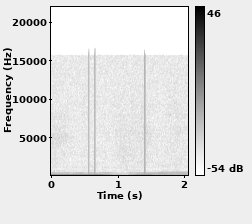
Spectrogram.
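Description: Organ playing soft, slow held chords, the notes changing about once a second. A few sharp clicks sound over it about halfway through.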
